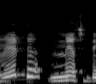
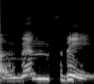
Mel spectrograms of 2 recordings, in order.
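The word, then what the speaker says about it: Wednesday: लोग पढ़ लेते हैं वेडनेसडे लिखने में तो वेडनेसडे बोलेंगे लेकिन यहां होगा वेनसडे वेनसडे वेनसडे यानी द हम नहीं पढ़ेंगे क्योंकि डी यहां साइलेंट होगा जबकि लिखने में यूज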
